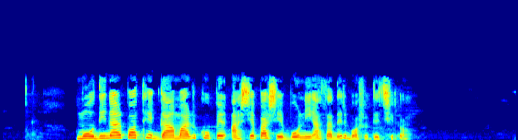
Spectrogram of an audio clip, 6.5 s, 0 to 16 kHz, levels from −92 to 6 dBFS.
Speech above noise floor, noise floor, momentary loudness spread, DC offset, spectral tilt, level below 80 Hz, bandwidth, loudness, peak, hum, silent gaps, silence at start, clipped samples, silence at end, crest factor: 63 dB; -79 dBFS; 9 LU; under 0.1%; -3 dB/octave; -62 dBFS; 7.6 kHz; -17 LUFS; -2 dBFS; none; none; 0.95 s; under 0.1%; 1.4 s; 16 dB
